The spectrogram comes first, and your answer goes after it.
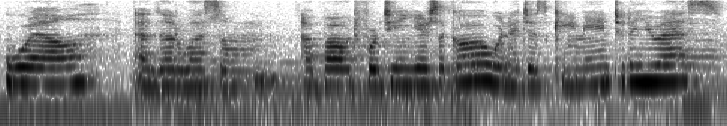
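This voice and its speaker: A woman in her thirties from Ecuador telling her own story in an interview, speaking haltingly with many fillers and restarts. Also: fairly high pitch, little pitch movement, far from the mic, over music, poor audio. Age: 30s. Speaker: interview guest.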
